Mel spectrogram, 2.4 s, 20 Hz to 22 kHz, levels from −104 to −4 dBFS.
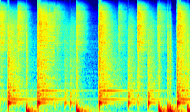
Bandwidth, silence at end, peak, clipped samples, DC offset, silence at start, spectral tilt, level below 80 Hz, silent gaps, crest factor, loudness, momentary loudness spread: over 20 kHz; 0 s; -6 dBFS; under 0.1%; under 0.1%; 0 s; -3.5 dB/octave; -24 dBFS; none; 12 dB; -20 LUFS; 8 LU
